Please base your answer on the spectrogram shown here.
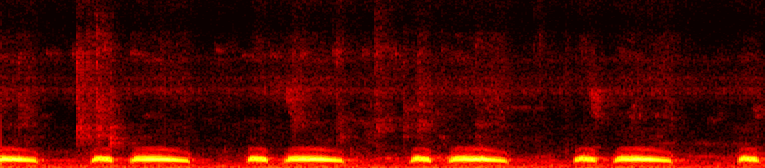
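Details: Spotted dove (tekukur), young birds being trained in a man-made yard, gives clipped introductory notes then a drawn-out steady coo, the phrase repeating regularly about four times, with a brief rustle near the start.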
